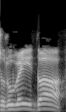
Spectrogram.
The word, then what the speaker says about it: Ruwaydha: So therefore, if you're spelling it and pronouncing it correctly, and that is how it's supposed to be pronounced, Ruwaydha, R-U-W-A-Y-D-H-A, Ruwaydha.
